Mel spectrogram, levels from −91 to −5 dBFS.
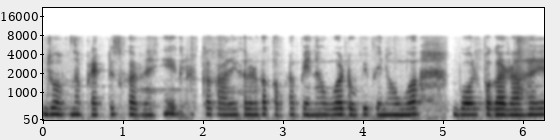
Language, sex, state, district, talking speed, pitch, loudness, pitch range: Hindi, female, Delhi, New Delhi, 240 wpm, 205 Hz, -19 LUFS, 200-215 Hz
